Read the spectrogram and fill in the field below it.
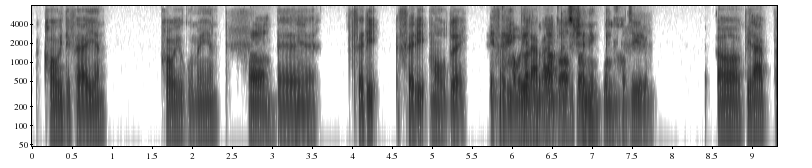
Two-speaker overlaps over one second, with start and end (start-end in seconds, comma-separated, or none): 5.7-7.1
